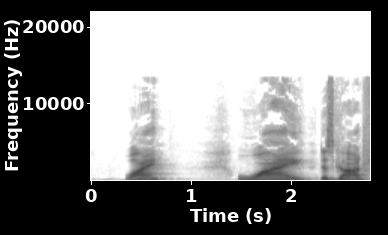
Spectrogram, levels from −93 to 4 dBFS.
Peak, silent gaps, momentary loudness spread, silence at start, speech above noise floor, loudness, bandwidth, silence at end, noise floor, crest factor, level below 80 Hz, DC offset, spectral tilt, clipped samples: -12 dBFS; none; 16 LU; 0.35 s; 33 dB; -28 LUFS; 13.5 kHz; 0 s; -61 dBFS; 18 dB; -72 dBFS; under 0.1%; -4 dB/octave; under 0.1%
